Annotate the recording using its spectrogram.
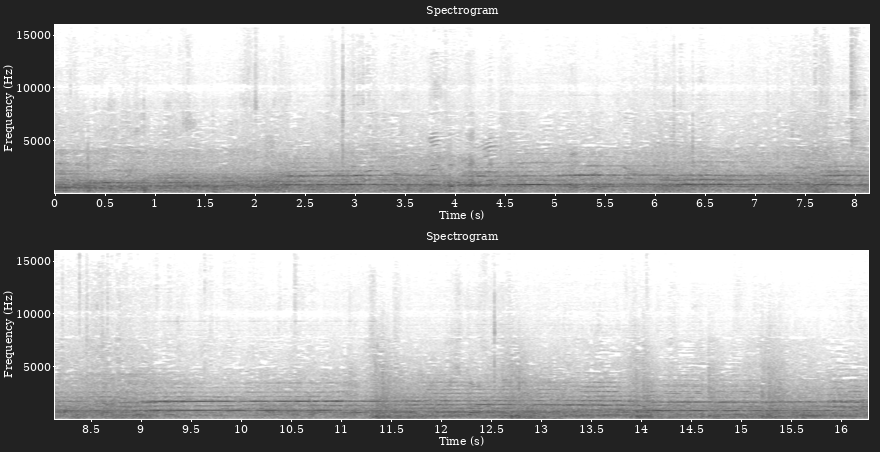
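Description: A padded door thumps softly against a wall.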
